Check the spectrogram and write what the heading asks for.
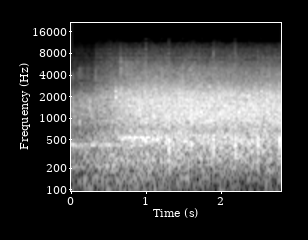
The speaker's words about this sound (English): Even that applause wasn't convincing.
